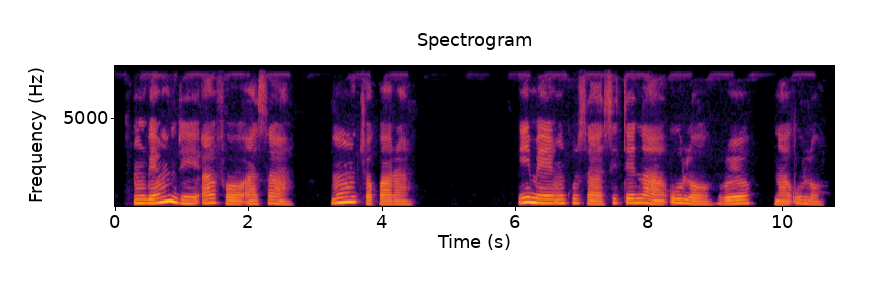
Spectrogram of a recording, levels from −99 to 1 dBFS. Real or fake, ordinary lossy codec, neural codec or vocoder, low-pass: real; none; none; none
